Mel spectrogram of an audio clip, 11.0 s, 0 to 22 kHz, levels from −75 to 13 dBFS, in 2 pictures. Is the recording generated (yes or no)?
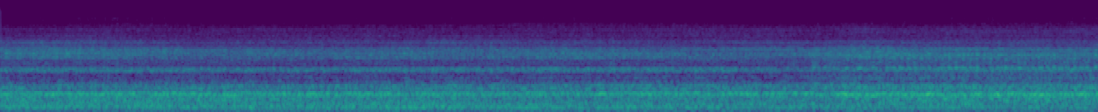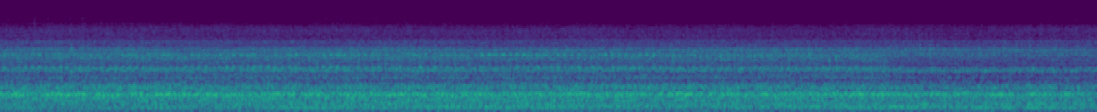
no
